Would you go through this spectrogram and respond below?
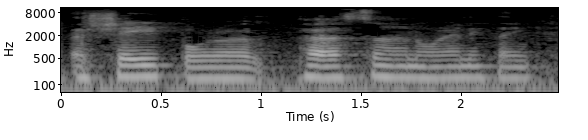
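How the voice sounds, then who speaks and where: Woman from Sweden, very low pitch, hesitant with fillers, faint background noise. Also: monotone, mellow. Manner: halting, hesitant, with many fillers. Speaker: interview guest. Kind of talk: conversational interview. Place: home.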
